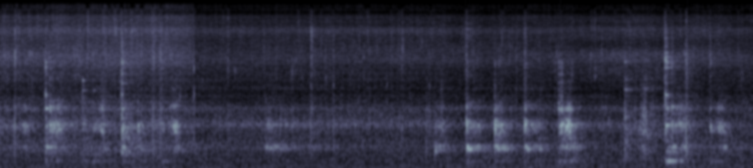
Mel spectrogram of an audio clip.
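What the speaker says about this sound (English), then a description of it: "Okay, I think our oil is warmed up, ready to start cooking. And just push it back and forth to saute it." Onion and garlic sauté in warmed oil while a utensil pushes them back and forth, giving a steady sizzle with repeated scraping stirs that come in short bursts.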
